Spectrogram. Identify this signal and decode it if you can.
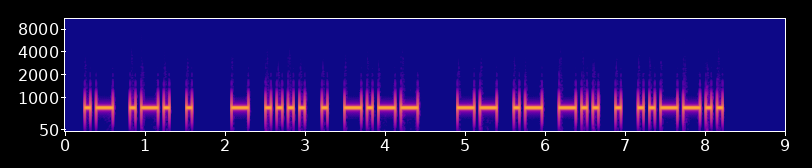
Morse code, heard as a keyed tone, about 17 wpm, 700 Hz. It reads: ARE THEY MADE?
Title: Sentences from Top 1000 Words - Review Part 3 - 17wpm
